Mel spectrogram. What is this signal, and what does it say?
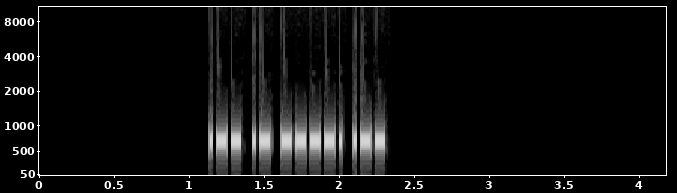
Morse code, heard as a keyed tone, about 49 wpm, 700 Hz. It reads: WA9W
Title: USA Call Signs - 4 Characters - Repeated 3x - 50wpm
